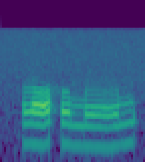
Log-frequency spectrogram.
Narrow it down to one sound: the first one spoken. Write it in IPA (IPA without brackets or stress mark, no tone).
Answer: l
